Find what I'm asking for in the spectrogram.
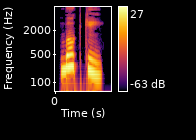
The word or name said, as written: ಬೊಕ್ಕಿ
